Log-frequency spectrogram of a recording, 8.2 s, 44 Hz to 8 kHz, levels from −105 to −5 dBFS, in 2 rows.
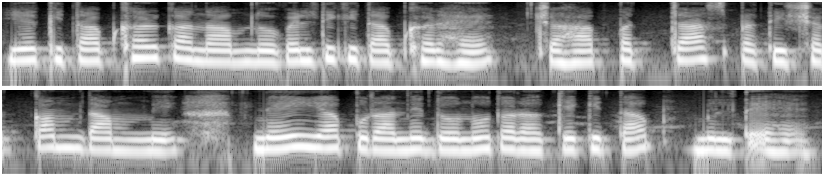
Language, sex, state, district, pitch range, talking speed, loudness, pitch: Hindi, female, Assam, Kamrup Metropolitan, 190-220 Hz, 175 wpm, -12 LUFS, 200 Hz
